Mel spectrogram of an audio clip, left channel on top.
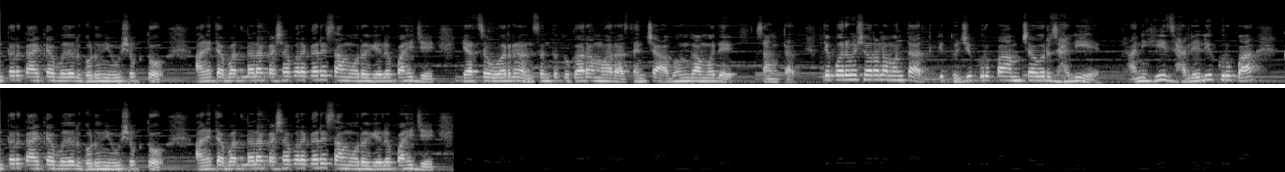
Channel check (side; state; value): right; drops out; at 4.5 s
